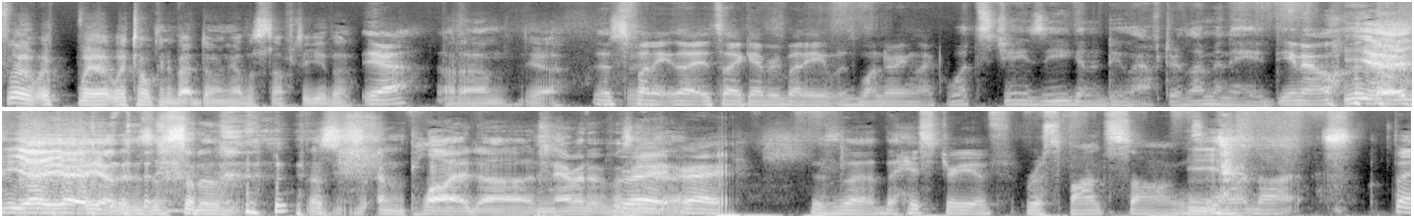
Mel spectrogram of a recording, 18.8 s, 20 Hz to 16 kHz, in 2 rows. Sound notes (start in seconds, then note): 8.8 laughter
